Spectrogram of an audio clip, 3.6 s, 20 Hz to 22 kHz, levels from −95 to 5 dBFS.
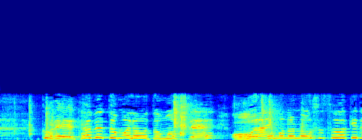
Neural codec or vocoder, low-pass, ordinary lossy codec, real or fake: none; 7.2 kHz; none; real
